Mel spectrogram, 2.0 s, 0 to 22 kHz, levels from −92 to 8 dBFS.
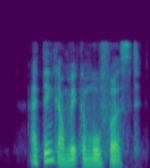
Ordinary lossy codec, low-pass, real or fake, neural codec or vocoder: none; none; fake; codec, 16 kHz, 4.8 kbps, FACodec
